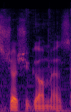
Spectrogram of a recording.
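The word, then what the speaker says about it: Xochitl Gomez: Oh, Shoshi Gomez from Doctor Strange in the Multiverse of Madness is pronounced as Shoshi Gomez.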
